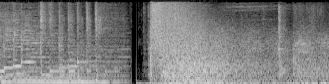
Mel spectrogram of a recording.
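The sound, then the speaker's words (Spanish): Artillery fire from Ukrainian forces near Bakhmut: one heavy blast breaks in, followed by a long, loud, rumbling roll that slowly fades, with a fainter thud near the end. “Incesante fuego de artillería de las fuerzas ucranianas contra las posiciones del ejército ruso para cubrir a sus tropas de infantería en la región de Bakhmut.”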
